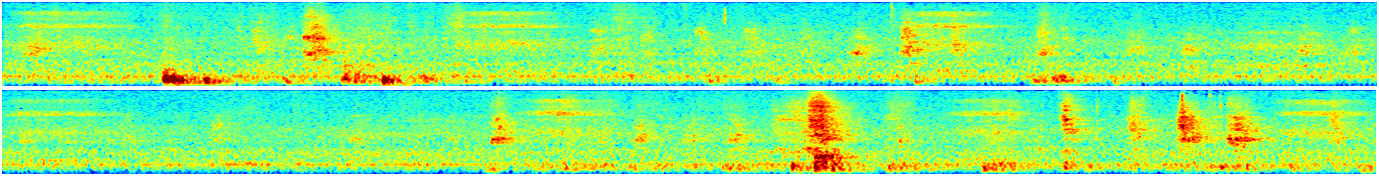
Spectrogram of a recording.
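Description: An English Bull Terrier snorts, huffs and breathes noisily in short bursts, with a steady low hum behind.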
